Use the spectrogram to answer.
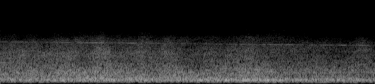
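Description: Airplane flying overhead during an outdoor service: a steady, broad engine roar at constant loudness with a faint thin whine above it, heard alone for the whole stretch.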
